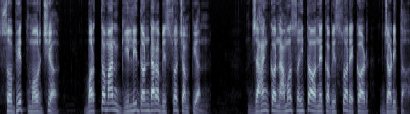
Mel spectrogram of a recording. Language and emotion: Odia, neutral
